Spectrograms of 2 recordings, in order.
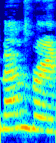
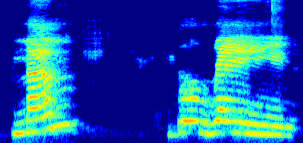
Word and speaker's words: membrane: when i read membrane i can break it up mem brain brain even though it's spelled different than the brain we're used to we see that the e is reaching over to make the a say the same so it helps us figure out what that second syllable would be okay membrane the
